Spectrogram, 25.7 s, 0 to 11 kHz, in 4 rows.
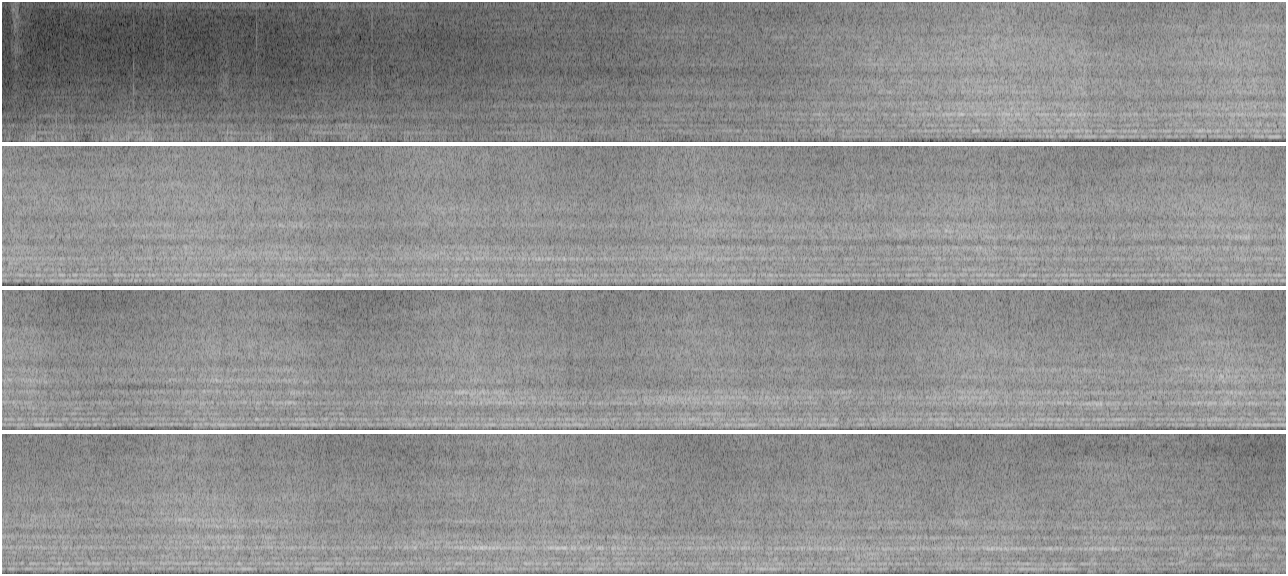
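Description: JR East E217-series electric train passing through a station without stopping. Its running noise grows louder about four seconds in and then holds steady as the cars go by, with a steady whine over the rolling of the wheels.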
